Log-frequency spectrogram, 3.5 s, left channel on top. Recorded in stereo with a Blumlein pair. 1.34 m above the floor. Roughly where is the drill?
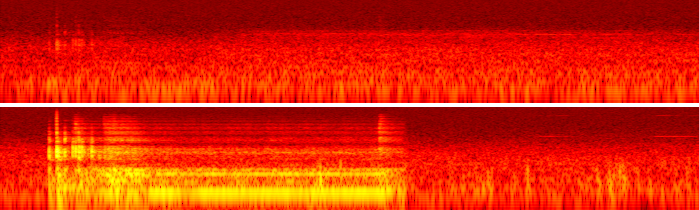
Ahead right.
